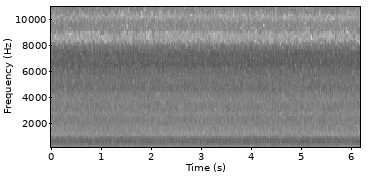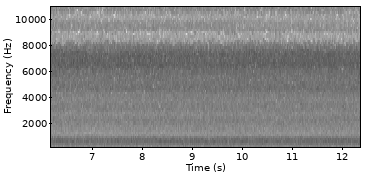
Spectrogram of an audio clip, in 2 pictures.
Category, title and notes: Soundscapes > Synthetic / Artificial
COMStatic-Samsung Galaxy Smartphone, CU White Noise Nicholas Judy TDC
A white noise.
noise, Phone-recording, static, white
